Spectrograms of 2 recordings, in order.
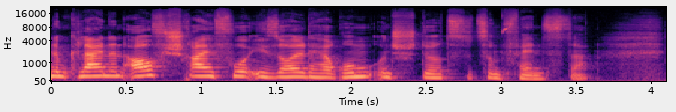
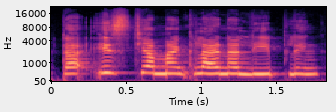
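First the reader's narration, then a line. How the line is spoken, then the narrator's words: Called out. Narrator (German): rief Isolde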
